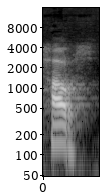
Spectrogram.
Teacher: Ra di sini jadi tebal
